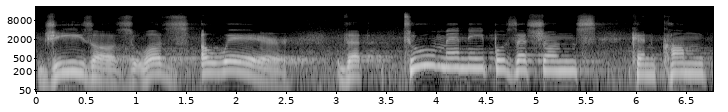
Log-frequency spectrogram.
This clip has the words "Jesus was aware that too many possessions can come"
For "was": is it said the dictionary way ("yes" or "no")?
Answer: yes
